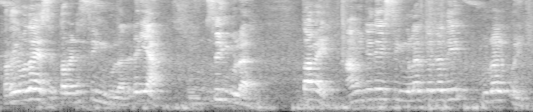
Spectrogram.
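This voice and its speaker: Male teacher, high voice, drilling lines in a roomy classroom, mic far off. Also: brisk, noisy background. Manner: keeps checking that students understand; drills lines by repeating them. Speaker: English teacher. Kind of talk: classroom lesson. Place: classroom with students.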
